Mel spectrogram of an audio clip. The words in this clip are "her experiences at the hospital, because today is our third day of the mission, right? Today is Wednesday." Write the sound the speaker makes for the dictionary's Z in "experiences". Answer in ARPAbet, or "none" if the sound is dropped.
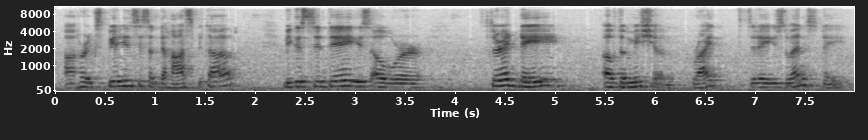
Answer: S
